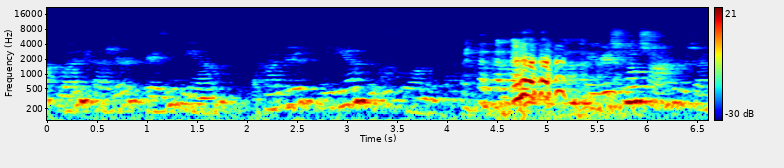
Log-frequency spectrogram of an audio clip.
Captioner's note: laughter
